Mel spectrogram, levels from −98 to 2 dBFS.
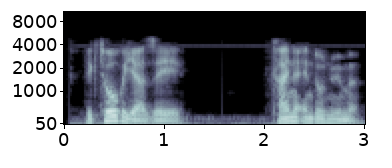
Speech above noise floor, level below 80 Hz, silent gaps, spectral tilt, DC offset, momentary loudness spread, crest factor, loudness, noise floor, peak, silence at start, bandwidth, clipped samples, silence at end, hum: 30 dB; -40 dBFS; none; -12 dB/octave; under 0.1%; 11 LU; 20 dB; -20 LUFS; -50 dBFS; -2 dBFS; 0.05 s; 5 kHz; under 0.1%; 0 s; none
